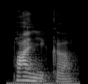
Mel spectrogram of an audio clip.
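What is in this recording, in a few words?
"panika", Azerbaijani; Orfoqrafiya Lüğəti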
